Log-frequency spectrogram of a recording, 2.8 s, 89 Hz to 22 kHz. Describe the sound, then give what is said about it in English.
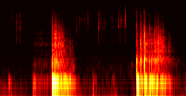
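Percentage dice clatter across a tabletop in two short, rattling bursts, each tumbling noisily for about half a second before settling on a roll of 13. Fairly loud, with no talking. “Here we go, and then we're gonna roll my percentage dice.”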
